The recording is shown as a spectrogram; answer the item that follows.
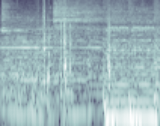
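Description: Two sharp skateboard clacks about half a second apart, a little after the start, over background music. A heavier bass beat comes in about a second and a half in.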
